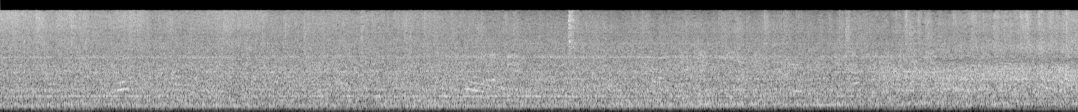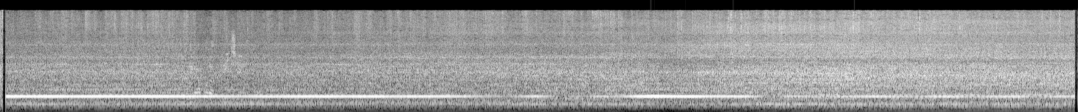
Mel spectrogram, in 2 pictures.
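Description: Olive oil mill machinery running: a steady electric-motor hum with a whine. About halfway through it jumps to a louder hum with a stronger steady tone.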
